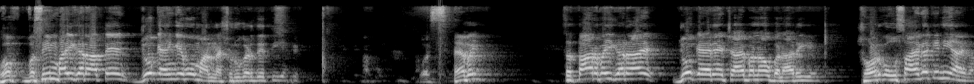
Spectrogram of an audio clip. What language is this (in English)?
Urdu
